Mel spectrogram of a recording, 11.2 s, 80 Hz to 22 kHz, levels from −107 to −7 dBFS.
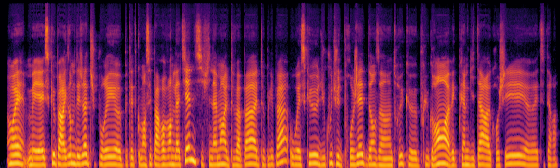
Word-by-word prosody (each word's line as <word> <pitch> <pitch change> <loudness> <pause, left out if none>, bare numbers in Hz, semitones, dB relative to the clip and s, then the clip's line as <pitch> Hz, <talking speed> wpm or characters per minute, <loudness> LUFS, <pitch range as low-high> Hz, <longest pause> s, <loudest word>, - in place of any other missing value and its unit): Ouais, 195 -1 +4
mais 165 +1 +2
est 165 +1 +4
ce 160 - +1
que 205 - +1
par 175 -3 +5
exemple 190 +3 +1
déjà, 190 +3 +2
tu 175 - -8
pourrais, 175 +1 0
heu, - - -1
peut 165 - -10
être 165 -1 -4
commencer 165 +1 -3
par 165 -2 +1
revendre 170 +1 0
la 170 -1 +1
tienne, 270 - +4
si 225 -8 -5
finalement 170 +2 -1
elle 160 -4 -1
te 160 - -9
va 155 -2 0
pas, 180 +5 +2
elle 165 - -3
te 165 - -8
plaît 170 +1 -7
pas? 230 +8 0
Ou 170 -1 -3
est 165 - +1
ce 160 - -3
que 195 0 +1
du 165 -1 -5
coup 205 +3 -4
tu 185 -2 -2
te - - -10
projettes 180 +2 0
dans 170 -1 -2
un 155 0 -1
truc, 185 +4 -6
heu, 150 -2 -2
plus 155 +4 -9
grand 190 +5 +3
avec 155 -3 0
plein 170 -1 -3
de 165 - 0
guitares 160 +2 0
accrochées, 180 +5 -1
heu, 160 0 -5
et 155 - -7
cetera? 155 0 -11
170 Hz, 275 wpm, -24 LUFS, 160-185 Hz, -, par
